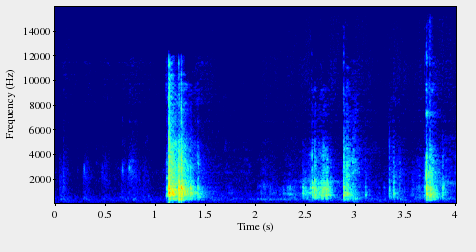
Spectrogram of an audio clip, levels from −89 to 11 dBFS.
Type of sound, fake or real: fake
